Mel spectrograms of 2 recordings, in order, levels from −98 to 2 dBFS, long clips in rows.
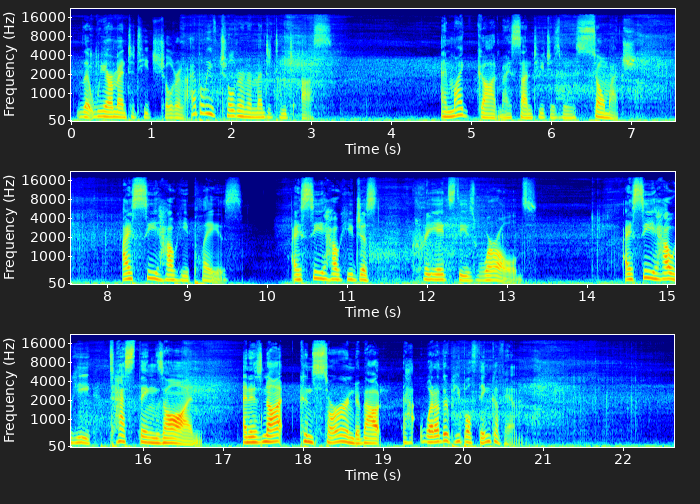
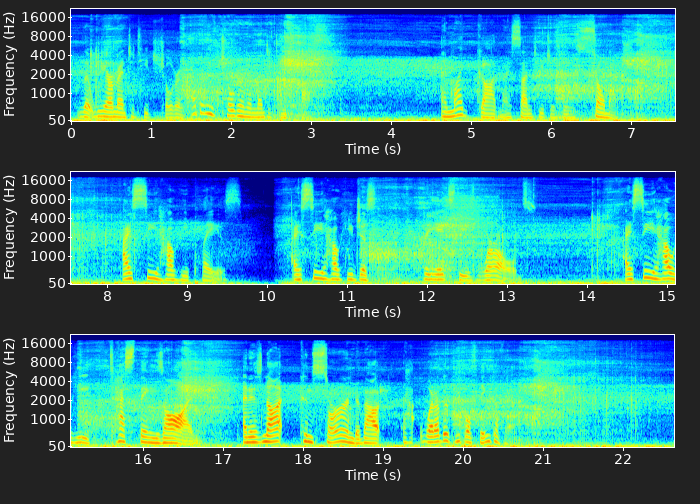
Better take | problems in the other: first | hiss; loud; throughout; 7 dB below the speech; faint in the first

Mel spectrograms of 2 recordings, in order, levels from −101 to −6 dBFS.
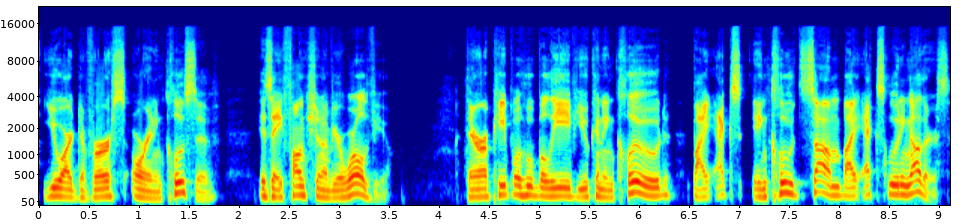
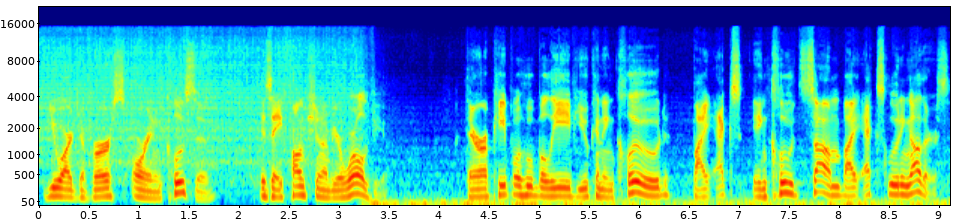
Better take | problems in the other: first | rain or running water; noticeable; throughout; 20 dB below the speech

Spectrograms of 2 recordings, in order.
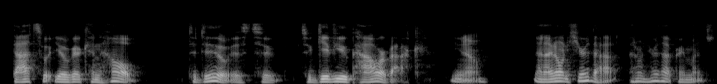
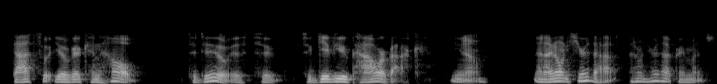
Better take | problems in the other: first | garbled, watery; badly; nothing above 3.5 kHz; slightly in the first

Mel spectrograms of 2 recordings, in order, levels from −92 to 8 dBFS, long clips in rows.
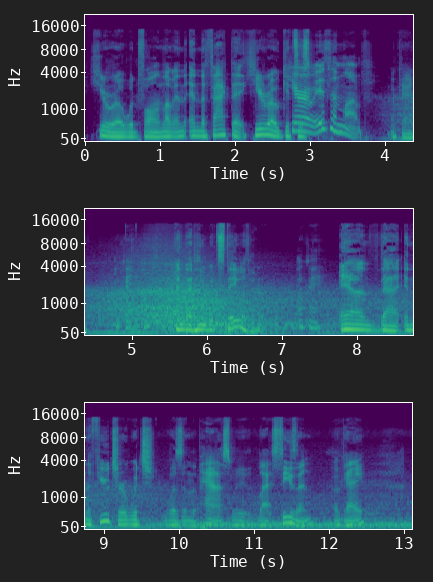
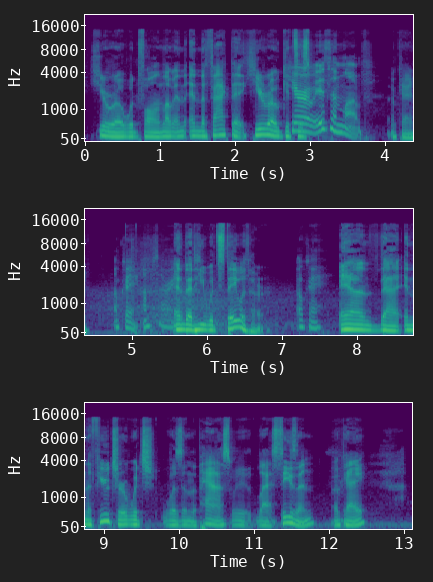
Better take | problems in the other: second | traffic noise; loud; from 4.5 s on; 5 dB below the speech; faint in the second

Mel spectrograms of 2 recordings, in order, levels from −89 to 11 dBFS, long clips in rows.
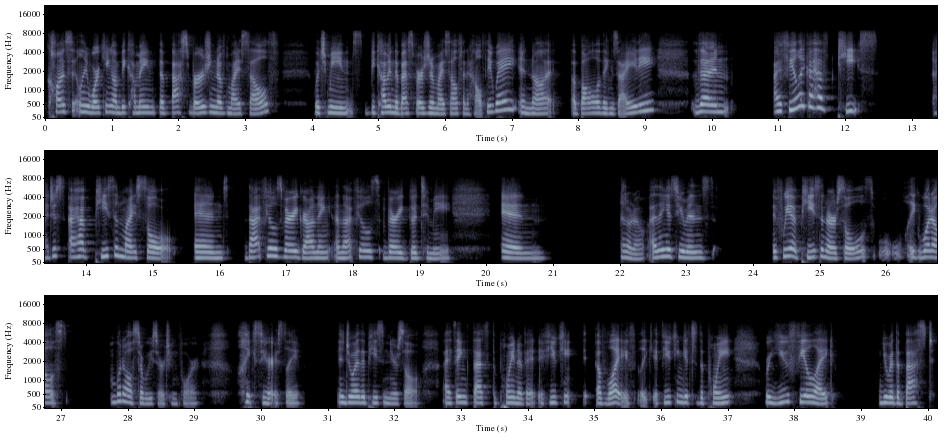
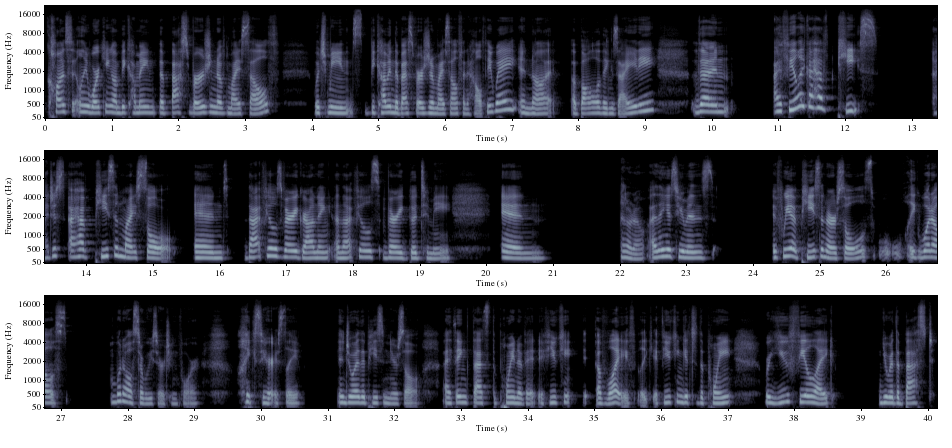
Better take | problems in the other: second | garbled, watery; slightly; nothing above 8 kHz

